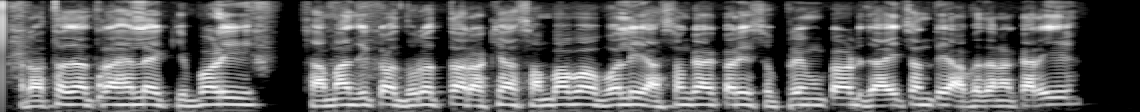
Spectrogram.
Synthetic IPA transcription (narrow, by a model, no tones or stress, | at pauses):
ɾɔt̪ʰɔd͡ʒat̪ɾaɦelekibɔɭi | samad͡ʒikɔd̪uɾut̪ːɔɾɔkʰːjasɔmbʱɔbɔboliasɔŋkʰakɔɾisupɾimkoɾʈd͡ʒajt͡ʃʰɔnt̪iabed̪ɔnɔkaɾi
